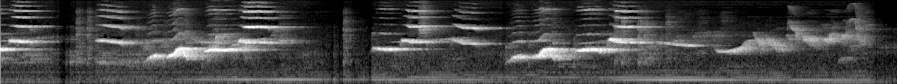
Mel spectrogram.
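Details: White-rumped shama singing rich, fluid whistled phrases with rising slurred notes and bright upper tones, repeated in bursts separated by brief pauses; a low steady hum runs beneath.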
